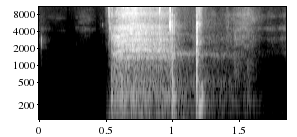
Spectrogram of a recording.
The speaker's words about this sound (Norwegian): du trakk pusten, begge to.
